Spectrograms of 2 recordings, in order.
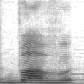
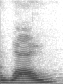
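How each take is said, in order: First: The word starts with a V sound. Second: The word starts with a W sound. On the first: The speaker calls it right. "It's a Vav. It's it's it's a solid Vav" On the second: The speaker calls it wrong. "it's not a wow"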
